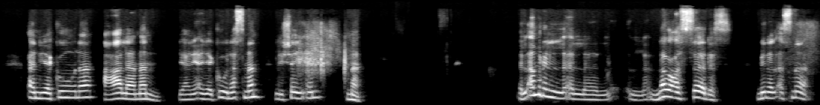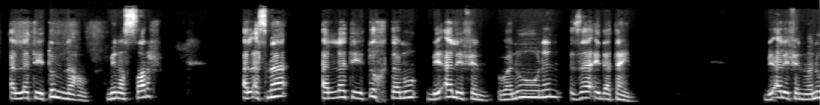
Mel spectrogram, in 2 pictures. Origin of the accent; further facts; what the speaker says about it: Lebanon; هي اسم لمنطقة عندنا في لبنان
